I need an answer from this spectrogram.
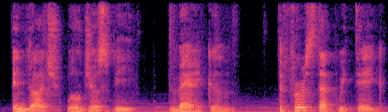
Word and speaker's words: werken: The E is pronounced short in both the infinitive verb and the stem. Werken, werk. As you can hear, the pronunciation of the E did not change.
